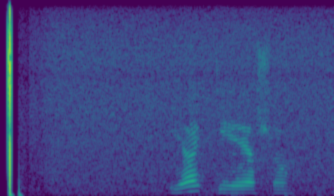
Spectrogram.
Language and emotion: Russian, sad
